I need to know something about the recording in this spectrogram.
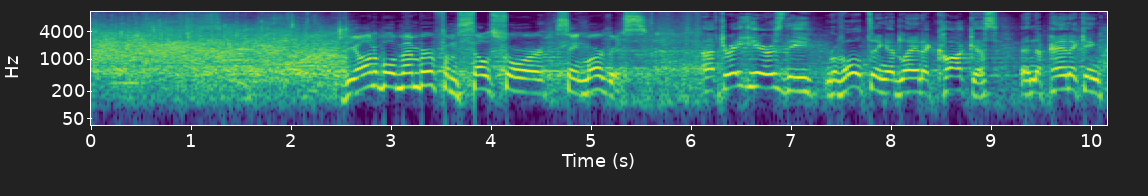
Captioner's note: applause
